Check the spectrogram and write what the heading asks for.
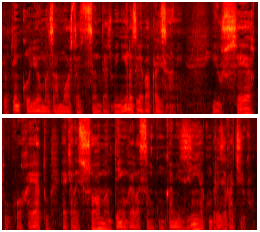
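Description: A man acting a calm, serious health worker in a film drama, voicing earnest concern. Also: a bass voice, fast, slight background noise.

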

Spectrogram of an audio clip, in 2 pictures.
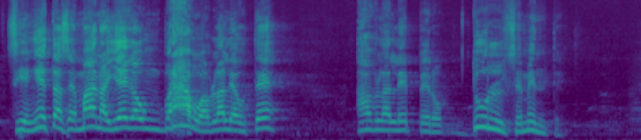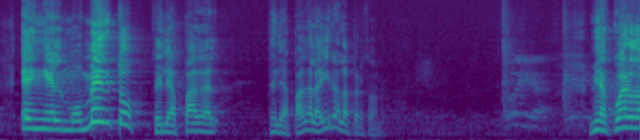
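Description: A male pastor preaching. He talks to the congregation in a conversational way and keeps calling them brother. His delivery swings from quiet, soft asides to loud, emphatic lines. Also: high-pitched. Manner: conversational preaching, often addressing "hermano". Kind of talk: sermon. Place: church.

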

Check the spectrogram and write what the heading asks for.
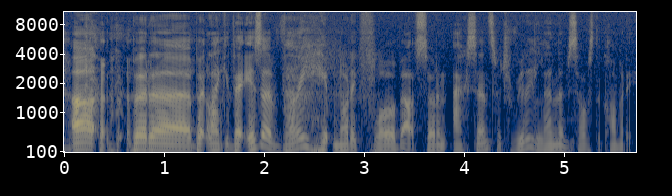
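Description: A man's voice: mid-range voice, animated, brisk, husky, no echo. A man hosting a podcast in casual chat, laughing along and swearing casually. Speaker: podcast host. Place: podcast studio.

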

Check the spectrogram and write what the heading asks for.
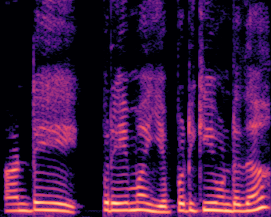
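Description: A woman voicing a caring older mother-in-law who speaks gently and muses to herself in a storybook. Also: high voice, little pitch movement, brisk, no room sound, studio quality, close to an everyday voice. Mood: puzzled. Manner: gentle, musing.

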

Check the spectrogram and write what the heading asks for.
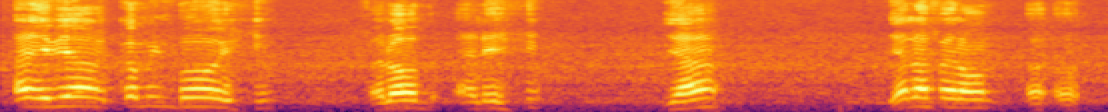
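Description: A young man giving live gameplay commentary, excitable, yelping and laughing, swearing and dropping English exclamations. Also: high-pitched, measured pace, poor audio. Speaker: gamer.

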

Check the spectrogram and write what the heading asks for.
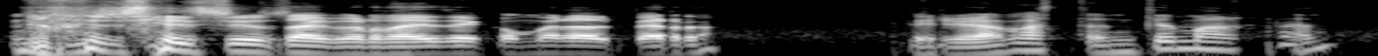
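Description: Excitable man playing a game. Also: medium pitch, fast talker, dry recording. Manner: excitable, jokey, swears freely. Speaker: streamer. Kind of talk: let's play commentary.

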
